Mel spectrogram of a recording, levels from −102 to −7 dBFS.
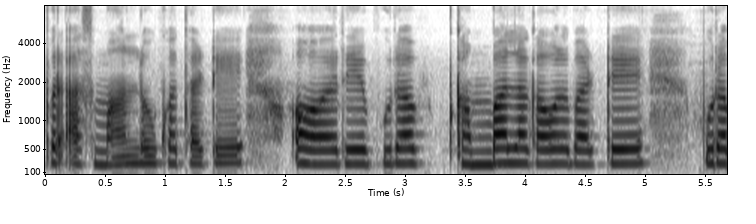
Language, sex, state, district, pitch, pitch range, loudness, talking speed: Bhojpuri, female, Bihar, Muzaffarpur, 245 Hz, 235-255 Hz, -20 LUFS, 115 wpm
